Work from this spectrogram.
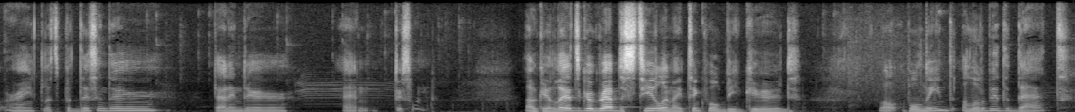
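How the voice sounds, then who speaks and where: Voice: medium pitch, darkish tone. A game streamer giving casual, chatty commentary to viewers while playing, laughing often.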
